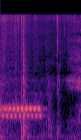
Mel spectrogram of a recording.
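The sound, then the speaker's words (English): A phone's electronic ring tone warbles in quick, evenly pulsed beeps for under a second, then cuts off, followed by a couple of soft clicks. “And then we went on to, uh, sorry about my phone.”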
